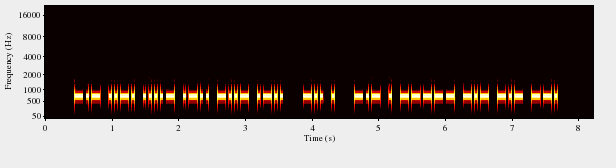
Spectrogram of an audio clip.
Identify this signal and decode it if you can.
Morse code, heard as a keyed tone, about 28 wpm, 700 Hz. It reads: KF4LXL DE KE0KKG
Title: USA Callsign DE Callsign - 6 Characters - 28wpm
